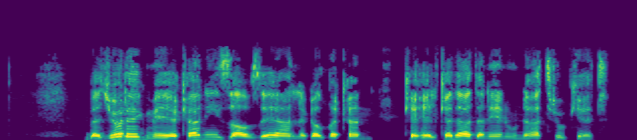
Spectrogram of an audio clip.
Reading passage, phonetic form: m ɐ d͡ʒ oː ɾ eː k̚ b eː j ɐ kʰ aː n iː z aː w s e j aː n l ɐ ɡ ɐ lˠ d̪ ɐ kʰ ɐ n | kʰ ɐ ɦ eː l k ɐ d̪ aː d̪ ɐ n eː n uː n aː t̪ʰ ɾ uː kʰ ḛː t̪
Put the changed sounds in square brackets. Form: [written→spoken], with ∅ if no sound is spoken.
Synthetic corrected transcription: [m→b] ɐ d͡ʒ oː ɾ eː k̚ [b→m] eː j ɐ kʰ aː n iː z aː w [s→z] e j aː n l ɐ ɡ ɐ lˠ d̪ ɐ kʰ ɐ n | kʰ ɐ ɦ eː l k ɐ d̪ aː d̪ ɐ n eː n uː n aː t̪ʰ ɾ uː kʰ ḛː t̪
